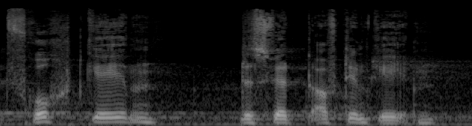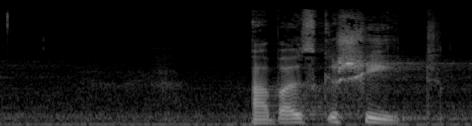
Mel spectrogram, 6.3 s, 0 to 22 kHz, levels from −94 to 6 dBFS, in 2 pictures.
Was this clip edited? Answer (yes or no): yes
